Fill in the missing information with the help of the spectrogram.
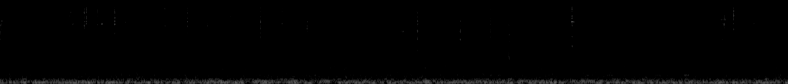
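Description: Faint snipping of hand grooming scissors cutting a poodle's leg hair, in short quick runs of snips with pauses between, over a low steady room rumble.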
